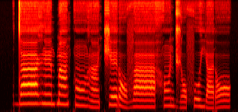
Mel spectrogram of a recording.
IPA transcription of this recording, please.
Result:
d aː˦ ɣ ɛ̃˦ ɓ ã˦ k ɔ̃˧ ɣ ã˨ t͡ʃ ɛ˦ ɾ ɔ˨ v aː˧ h ɔ̃˦ d͡ʒ ɔ˨ f o˧ j a˨ ɾ ɔ˧

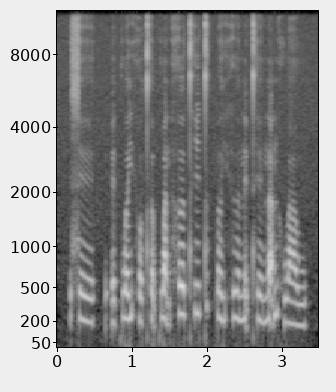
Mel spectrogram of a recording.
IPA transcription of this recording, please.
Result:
s e̤˨˩ | ʔ e˧˩ k w ə˨˦ j h o˧˩ t̪ʰ ə̰˧˨ w k w a̰˧˨ n h əː˧ t̪ʰ i˨˦ t̪ ə˦˥ t̚ ʔ ə̤˨˩ j h ɨ̤˨˩ ə̯ n ḛ˧˨ t̪ʰ e̤˨˩ n a̰˧˥ n h w a̤˨˩ w

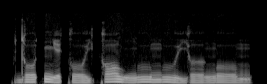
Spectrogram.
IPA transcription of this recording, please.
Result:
d oː˧˥ t̚ ɲ e˩ k oː˩ j k ɔː˥˨ w ŋ uː˧ m uː˧˩ j ɤː˩ ŋ oː˧˩ m

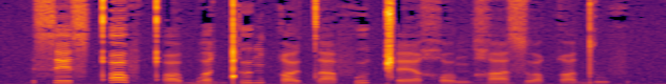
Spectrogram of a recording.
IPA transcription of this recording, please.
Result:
s e˥ s qʼ o˥ f qʼ o˩ b ʌ˥ ǃʼ ɯ˥ ŋ q ɯ˩ t a˩ f u˥ ǁ ɛ˩ χ o˩ ŋ ʁ a˩ z o˩ q ʌ˩ d u˩ f

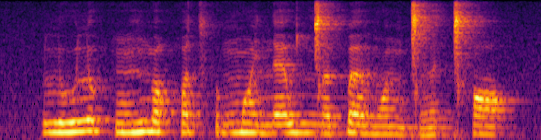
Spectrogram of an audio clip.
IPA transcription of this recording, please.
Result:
l u l ʊ k ũ ŋ͡m u qʷ ə t͡sʼ ʊ ŋ͡m ɔ̃ i̯ n ɛ w ŋ͡ǀ ə k͡p ɜ v ɔ̃ n ɡ͡ǀ ɜ ǀʰ ɒ

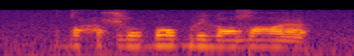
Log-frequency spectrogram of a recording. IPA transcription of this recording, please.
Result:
dˤ ə h ɪ ʃ zˤ u ɓ ɔ b ɪ lʲ ɔ zˤ æ

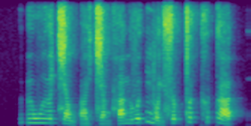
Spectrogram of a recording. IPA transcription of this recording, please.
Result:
ʔ ɨ˧ w ɣ ɨ˨˦ ə̯ t͡ɕ a̤˨˩ w ʔ a̤˨˩ j t͡ɕ a̤˨˩ ŋ h a˧ n v ə˦˥ t̚ ɲ ɔ̰˧˨ j s ə˦˥ p̚ t̪ ə˦˥ t̚ x ə˦˥ t̚ ɣ a˨˩ t̚

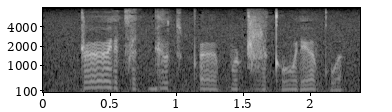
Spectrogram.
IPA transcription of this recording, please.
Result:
ʈ øː ɾʲ ə t͡s e ʈ ɡʲ u t͡s pʼ øː p u ʈ ɮ ə kʼ uː ɾʲ əː kʷʼ ə

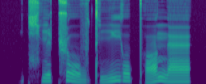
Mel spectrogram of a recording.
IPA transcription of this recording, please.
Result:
t͡ɕʰ i˧ ʈ͡ʂ o˥˩ v tʼ i˩˥ j o˥ pʰ ɒ˩˥ n̪ æ˧

